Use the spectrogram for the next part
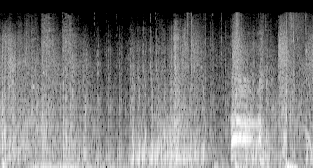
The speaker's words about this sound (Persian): پوشش آتش، پوشش آتش، به شلیک ادامه بدید، آتش بار زدین ها؟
